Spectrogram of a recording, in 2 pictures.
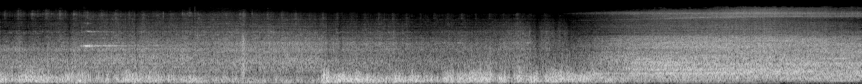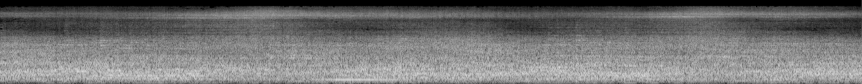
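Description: Regional diesel multiple units at station platforms: first a train moving with wind gusting on the microphone, then from about six seconds in the steady rolling run of a red DB Regio Alstom Coradia LINT diesel railcar passing close along the platform, with a high hiss over the rumble.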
